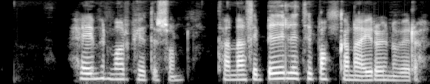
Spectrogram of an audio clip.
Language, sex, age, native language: Icelandic, female, 30-39, Icelandic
